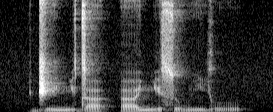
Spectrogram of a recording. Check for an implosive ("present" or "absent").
absent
